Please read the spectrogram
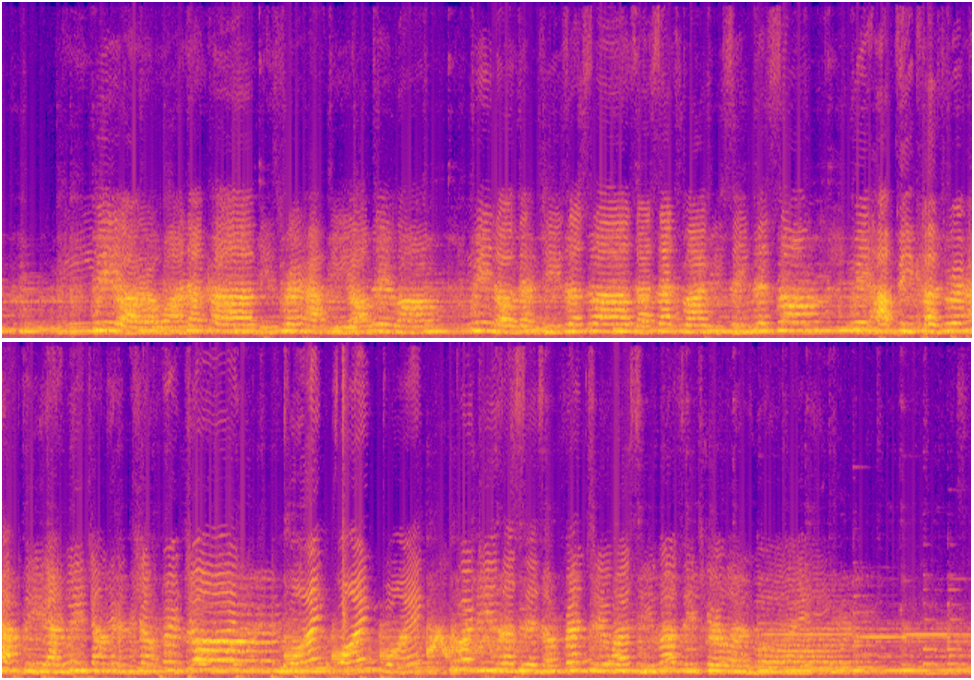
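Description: Children singing a lively song over music accompaniment.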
